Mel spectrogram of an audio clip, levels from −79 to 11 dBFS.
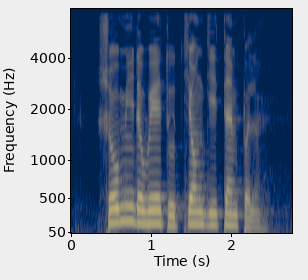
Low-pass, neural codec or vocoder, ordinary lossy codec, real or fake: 7.2 kHz; none; none; real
